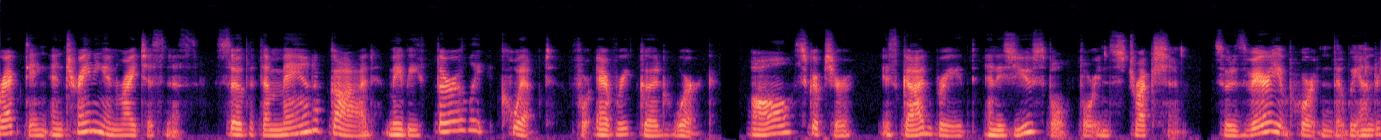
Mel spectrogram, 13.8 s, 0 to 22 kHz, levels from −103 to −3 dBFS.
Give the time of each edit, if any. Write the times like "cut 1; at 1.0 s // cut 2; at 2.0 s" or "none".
cut 1; at 7.4 s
